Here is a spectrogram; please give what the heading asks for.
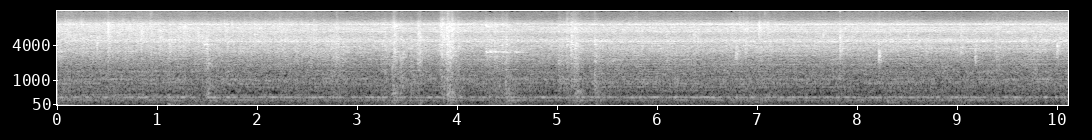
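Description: A shower runs steadily, its spray a continuous, fairly loud hiss that stays even throughout with only small splashy flickers. No one speaks.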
